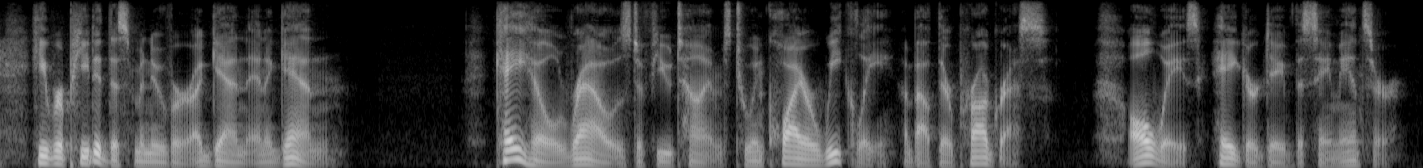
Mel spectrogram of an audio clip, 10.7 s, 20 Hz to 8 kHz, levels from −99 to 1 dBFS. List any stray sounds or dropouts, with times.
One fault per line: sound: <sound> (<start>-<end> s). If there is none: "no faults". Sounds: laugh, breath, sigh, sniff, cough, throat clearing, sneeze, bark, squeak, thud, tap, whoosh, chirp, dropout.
no faults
